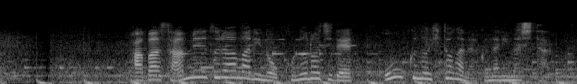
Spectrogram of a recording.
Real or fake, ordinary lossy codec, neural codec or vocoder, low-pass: real; AAC, 32 kbps; none; 7.2 kHz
